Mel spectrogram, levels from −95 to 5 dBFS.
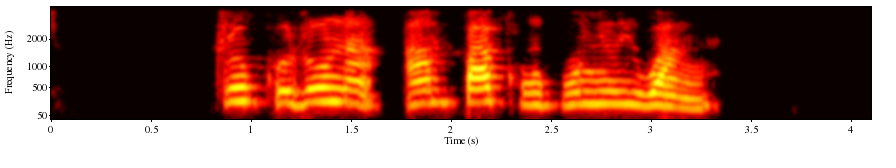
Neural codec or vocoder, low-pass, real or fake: codec, 16 kHz, 8 kbps, FreqCodec, larger model; 3.6 kHz; fake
